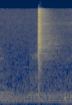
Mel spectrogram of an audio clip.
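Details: A single sharp spring-loaded click against quiet room noise: a lancing device fired while pressed on Rupert's paw pad to draw a blood glucose sample for a home glucose meter.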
